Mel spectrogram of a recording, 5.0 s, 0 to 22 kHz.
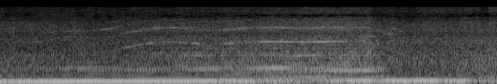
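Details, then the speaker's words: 2001 Audi A4 B5 with stock K03 turbo after boost-leak pressure testing: a faint high-pitched whine climbs with revs and fades off throttle. Owner suspects a dying turbo, with a fin hit by debris. "More than likely a fin or two caught some garbage. Like I said, it was spiking 20, 25 maybe. Probably gave it enough of that thrust bearing to clear up some gump and dirt and grime. And you can hear it right now, right here."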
